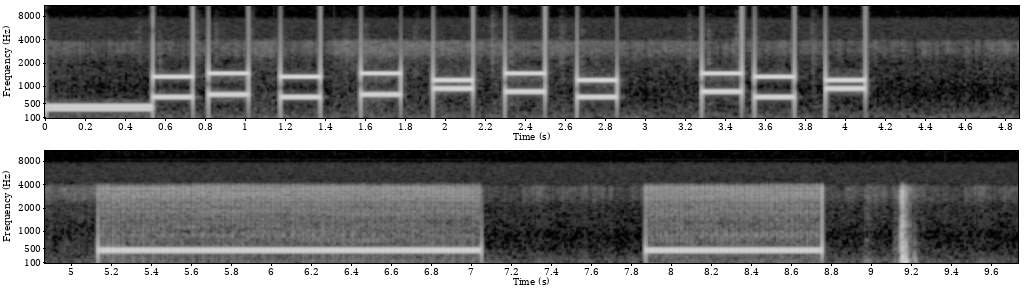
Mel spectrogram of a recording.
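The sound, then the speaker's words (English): A short dial tone gives way to a quick, rhythmic run of about ten touch-tone beeps as a man's phone number is dialed, then two long, steady ringback tones and a final click as the line picks up. “we've got his phone number, and let's try to get a hold of this Alan”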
